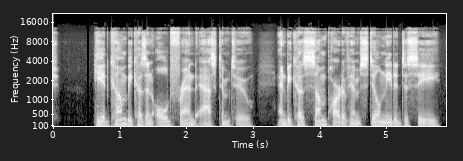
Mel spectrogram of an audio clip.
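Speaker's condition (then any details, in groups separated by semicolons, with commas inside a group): No condition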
